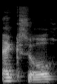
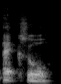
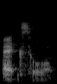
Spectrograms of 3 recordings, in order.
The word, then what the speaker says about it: XOR: exclusively one it's pronounced exo which stands for exclusive or but generally xor okay cool right xor so definitely not zore like xylem or xylophone no definitely not um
